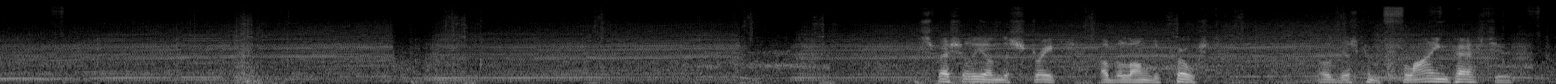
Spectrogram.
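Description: A truck engine roars steadily at high speed.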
